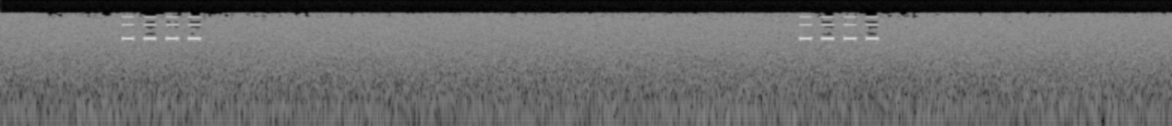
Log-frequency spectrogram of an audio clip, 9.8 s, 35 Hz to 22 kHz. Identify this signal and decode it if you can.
Alarm pattern, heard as an alarm's beeps, played twice, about 3050 Hz. Temporal four. Carbon monoxide.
